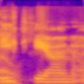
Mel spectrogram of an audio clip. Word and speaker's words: Ykion: Yikion Art is what they said to me. Or yeah, they said that's how you pronounce it yesterday.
